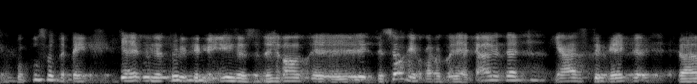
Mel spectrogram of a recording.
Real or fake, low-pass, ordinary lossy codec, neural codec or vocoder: fake; 5.4 kHz; AAC, 48 kbps; codec, 16 kHz, 1 kbps, FreqCodec, smaller model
